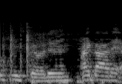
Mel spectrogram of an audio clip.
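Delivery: ordinary talk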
